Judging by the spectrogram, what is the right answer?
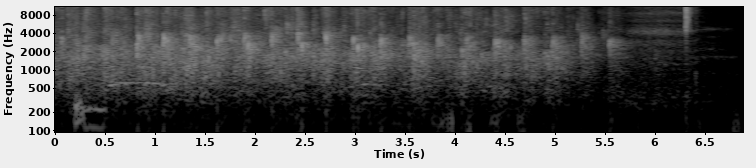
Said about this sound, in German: Applaus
